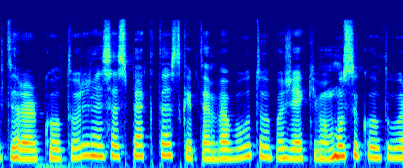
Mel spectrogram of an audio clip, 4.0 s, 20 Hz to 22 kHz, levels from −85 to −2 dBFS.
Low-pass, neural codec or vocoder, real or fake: 14.4 kHz; none; real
